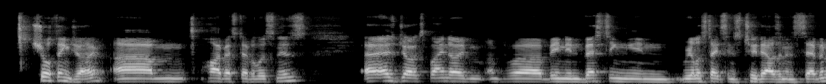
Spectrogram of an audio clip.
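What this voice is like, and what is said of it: Australian accent. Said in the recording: “he is originally from Australia, as you will soon find out for yourself when you listen to his accent.”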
